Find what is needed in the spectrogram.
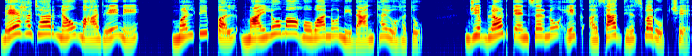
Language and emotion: Gujarati, neutral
